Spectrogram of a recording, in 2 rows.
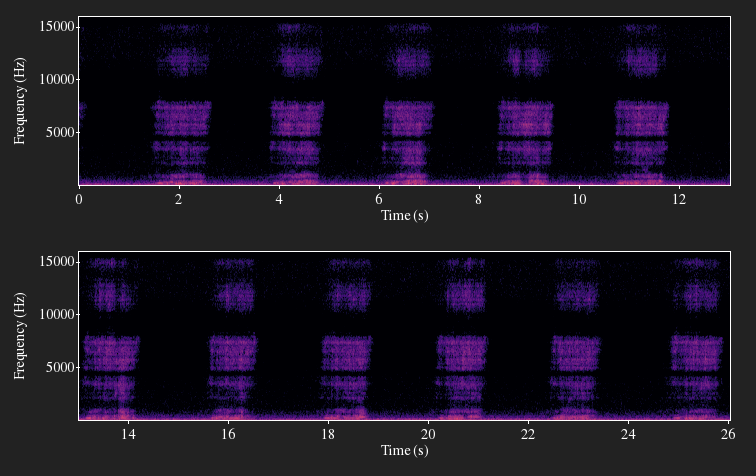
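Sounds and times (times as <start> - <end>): person snoring faintly: 1.4 - 2.6, 3.8 - 4.9, 6.1 - 7.0, 8.4 - 9.5, 10.7 - 11.8, 15.6 - 16.6, 17.8 - 18.9, 20.2 - 21.2, 22.5 - 23.4, 24.8 - 25.9.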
